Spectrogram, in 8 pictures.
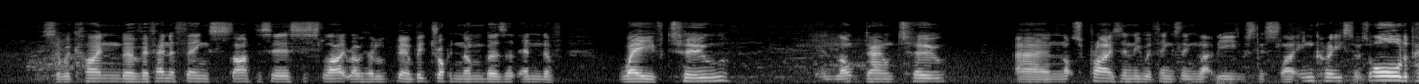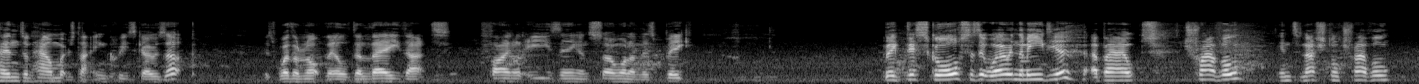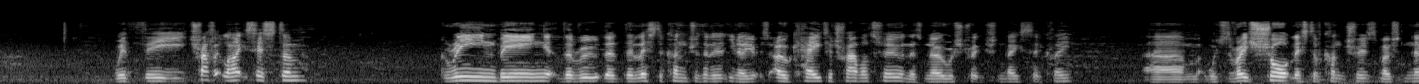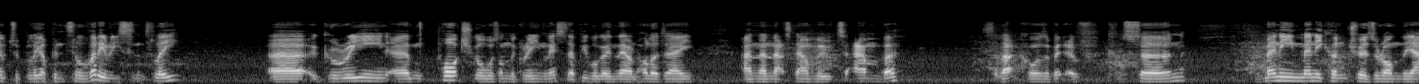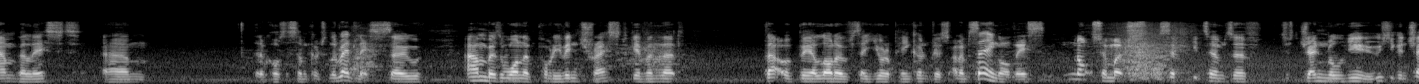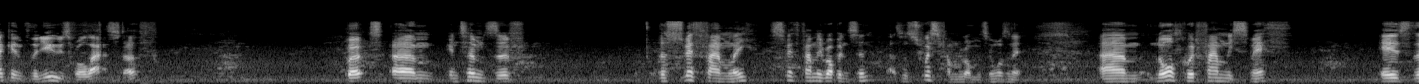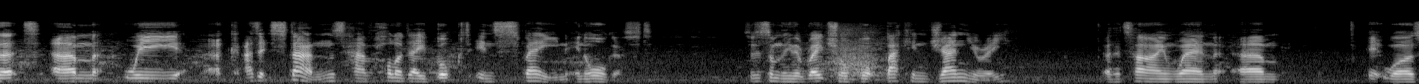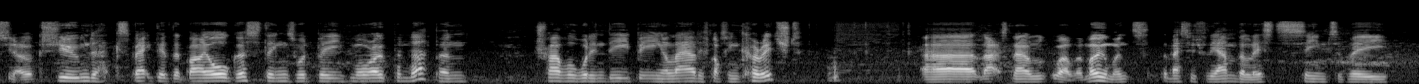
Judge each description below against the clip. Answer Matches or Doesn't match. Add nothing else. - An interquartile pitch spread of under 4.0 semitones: Matches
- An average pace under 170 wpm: Matches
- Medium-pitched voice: Matches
